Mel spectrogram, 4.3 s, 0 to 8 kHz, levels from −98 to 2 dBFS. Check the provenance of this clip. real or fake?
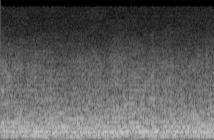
fake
